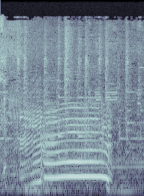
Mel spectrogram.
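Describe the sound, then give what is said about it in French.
A single loud cow moo in Bombay, India, rising in pitch and then holding a long steady tone before cutting off, with faint background noise around it. “Euh, madame la vache, euh, pourriez-vous avoir la gentillesse de rouler moins vite avec votre tuk-tuk”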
